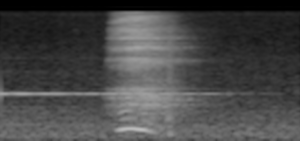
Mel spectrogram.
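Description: A woman's short, breathy sigh with a brief voiced note, about a second in, over a sustained background musical note that fades away.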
